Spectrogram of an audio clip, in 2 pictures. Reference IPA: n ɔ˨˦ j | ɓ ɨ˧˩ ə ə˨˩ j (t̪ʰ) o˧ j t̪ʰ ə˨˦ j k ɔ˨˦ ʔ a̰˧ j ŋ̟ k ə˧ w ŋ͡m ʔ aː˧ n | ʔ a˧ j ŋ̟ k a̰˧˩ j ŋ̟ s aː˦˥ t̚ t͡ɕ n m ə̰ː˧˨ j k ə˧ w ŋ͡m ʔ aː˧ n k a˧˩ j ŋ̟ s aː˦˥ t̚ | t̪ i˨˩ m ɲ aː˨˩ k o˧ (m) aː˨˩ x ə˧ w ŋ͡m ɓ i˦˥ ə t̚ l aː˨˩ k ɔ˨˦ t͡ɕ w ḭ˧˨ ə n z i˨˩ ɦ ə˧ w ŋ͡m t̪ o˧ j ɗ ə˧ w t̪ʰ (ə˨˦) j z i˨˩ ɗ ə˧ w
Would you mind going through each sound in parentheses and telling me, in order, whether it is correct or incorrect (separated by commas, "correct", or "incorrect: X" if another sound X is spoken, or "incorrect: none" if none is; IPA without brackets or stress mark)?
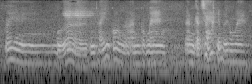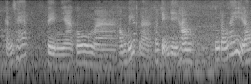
incorrect: t̪, correct, correct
